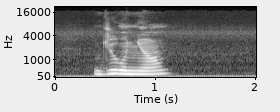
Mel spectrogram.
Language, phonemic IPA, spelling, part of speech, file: Italian, /ˈd͡ʒuɲɲo/, giugno, noun, It-giugno.ogg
